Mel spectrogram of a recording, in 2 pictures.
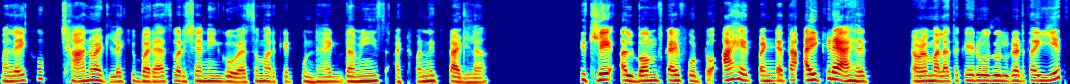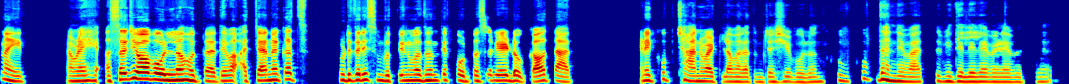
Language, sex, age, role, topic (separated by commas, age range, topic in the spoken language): Marathi, female, 45-49, guest, स्थानिक बाजारातला तुमचा सर्वात आवडता अनुभव काय?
